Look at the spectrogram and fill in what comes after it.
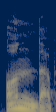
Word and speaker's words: Honda: Lamentablemente es así y con lo que estamos viendo ahora, también están hablando de un cometa, que es el cometa Honda, uh-huh, o Onda, porque nosotros no pronunciamos la H, la H es muda.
